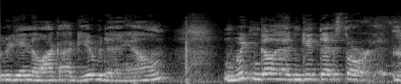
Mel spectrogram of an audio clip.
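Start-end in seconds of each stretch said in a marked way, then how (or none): none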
